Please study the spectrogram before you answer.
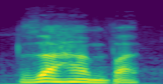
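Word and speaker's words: ذهبت: How do you pronounce it? Zahabat.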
